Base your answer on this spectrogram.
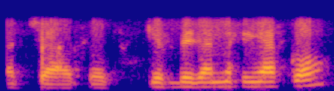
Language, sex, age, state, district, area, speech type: Urdu, male, 18-30, Uttar Pradesh, Gautam Buddha Nagar, rural, conversation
